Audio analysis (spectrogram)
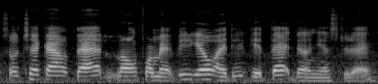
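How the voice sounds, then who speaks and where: A woman in her forties chatting casually on a livestream while out walking, repeating herself warmly and calling her viewers y'all. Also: mid-range voice, normal speed, gravelly. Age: 40s. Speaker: livestream host. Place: outdoors on a walk, wind noise. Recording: faint wind noise.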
